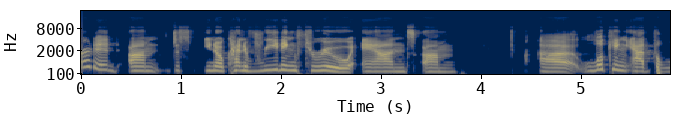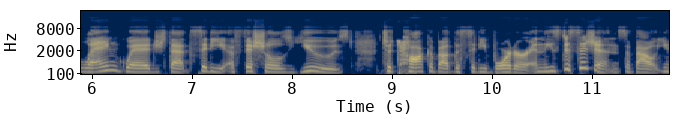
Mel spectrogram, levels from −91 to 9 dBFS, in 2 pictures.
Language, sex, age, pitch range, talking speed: English, female, 10-29, 205-265 Hz, 160 wpm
